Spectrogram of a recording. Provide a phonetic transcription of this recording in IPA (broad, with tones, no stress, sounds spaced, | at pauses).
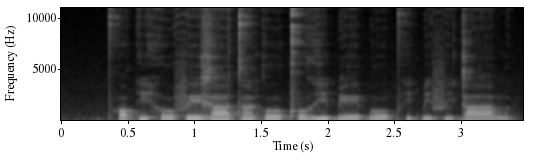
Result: pʰ ɔ˨ k i˦ h oː˨ f eː˦ ɣ aː˨ t ã˨ k oː˦ kʼ o˦ ɣ i˦ ɓ eː˨ ɓ oː˨ pʰ i˦ k͡p i˦ f i˨ ɡ aː˨ m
